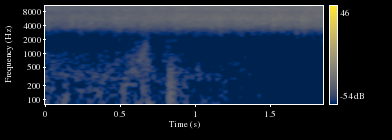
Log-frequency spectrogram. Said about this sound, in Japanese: 炭酸パチパチパチパチ。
